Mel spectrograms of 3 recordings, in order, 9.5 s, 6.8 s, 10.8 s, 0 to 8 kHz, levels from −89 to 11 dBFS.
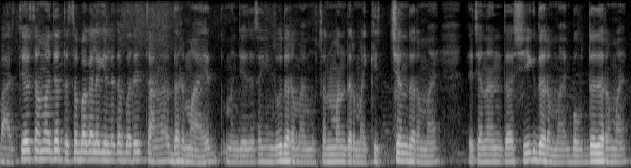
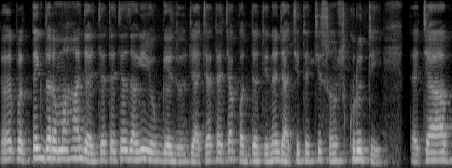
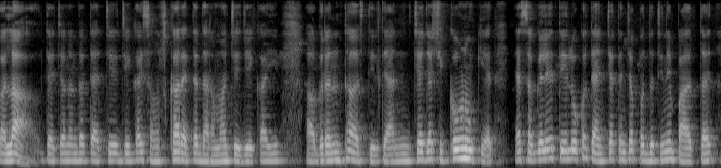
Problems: constant background noise, background conversations at intervals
